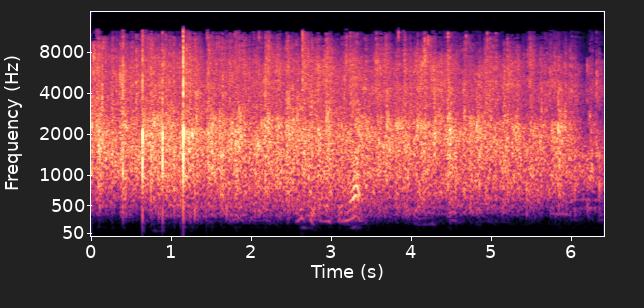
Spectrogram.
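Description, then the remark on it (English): A crowd applauds a rabbi being welcomed as speaker at the Nixon Library program Stolen Words, a dense wash of many hands clapping at an even loudness for several seconds, with a couple of sharper claps standing out near the start. “Don't applaud yet.”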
